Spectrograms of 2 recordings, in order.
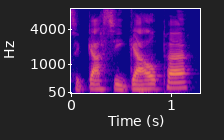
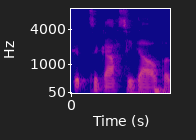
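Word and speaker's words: Tegucigalpa: The capital here is pronounced Tagasi Galpa. Don't ask me why it's pronounced Tagasi Galpa.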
